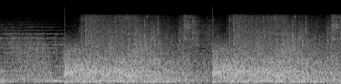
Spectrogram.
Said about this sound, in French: réacteur N4 de la centrale nucléaire de Tchernobyl en Ukraine explose accidentellement lors d'un essai technique, comme le rapporte dans cette vidéo l'Institut de radioprotection et de sûreté nucléaire. À 1h23 minutes 44 secondes, c'est l'explosion.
